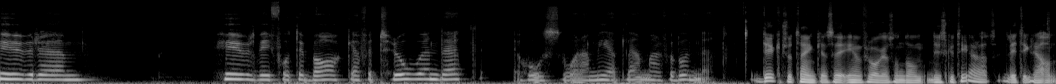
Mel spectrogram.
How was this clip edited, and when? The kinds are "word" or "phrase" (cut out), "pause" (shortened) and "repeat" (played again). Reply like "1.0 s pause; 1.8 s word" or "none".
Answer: 2.5 s word; 6.6 s word; 7.8 s phrase; 9.3 s word

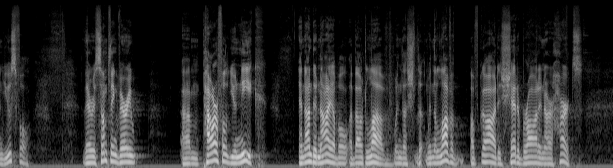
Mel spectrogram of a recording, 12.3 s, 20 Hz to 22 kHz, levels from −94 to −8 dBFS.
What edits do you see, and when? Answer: none

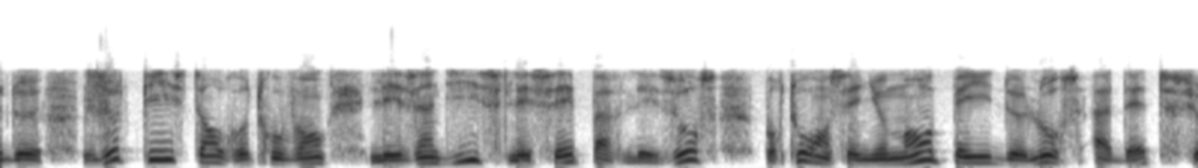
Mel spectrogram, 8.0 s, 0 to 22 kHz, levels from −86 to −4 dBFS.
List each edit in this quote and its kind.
none

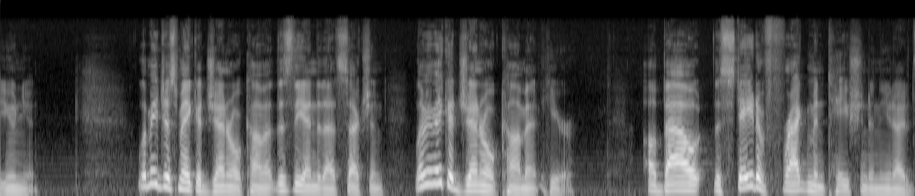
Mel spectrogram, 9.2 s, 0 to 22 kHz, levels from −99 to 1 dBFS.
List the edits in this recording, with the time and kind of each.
none

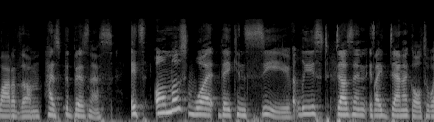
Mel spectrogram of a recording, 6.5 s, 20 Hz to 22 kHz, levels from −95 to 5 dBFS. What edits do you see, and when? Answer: 0.9 s word; 2.8 s word; 4.4 s word; 5.0 s word; 5.6 s word

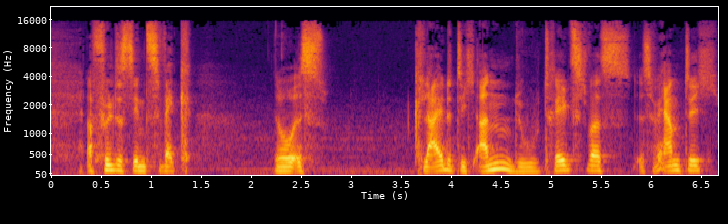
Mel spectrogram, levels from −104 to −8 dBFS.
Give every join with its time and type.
none

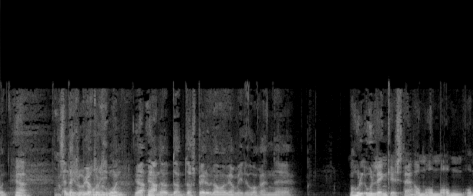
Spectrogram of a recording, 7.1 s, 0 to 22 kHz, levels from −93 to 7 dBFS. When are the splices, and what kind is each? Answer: none

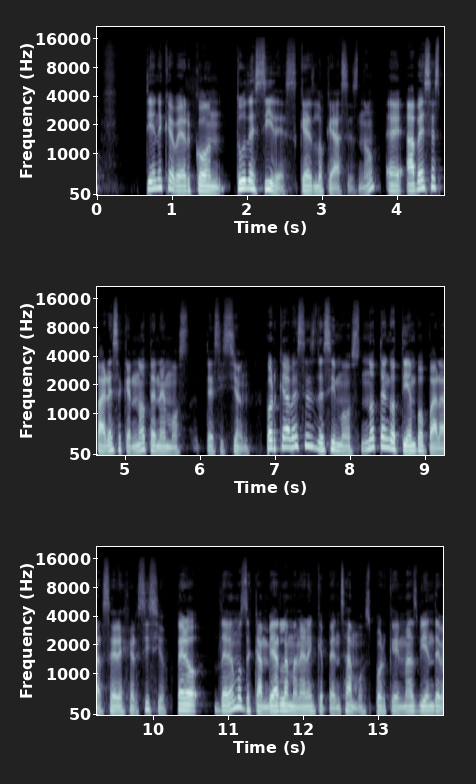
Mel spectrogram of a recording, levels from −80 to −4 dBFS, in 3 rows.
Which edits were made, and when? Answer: 1.8 s pause; 3.8 s pause; 10.3 s pause

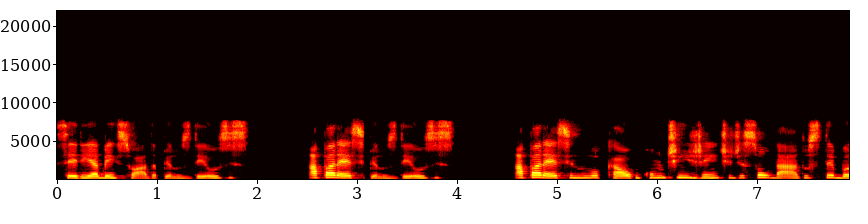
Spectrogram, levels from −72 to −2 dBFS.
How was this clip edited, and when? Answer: 3.1 s repeat; 5.8 s word

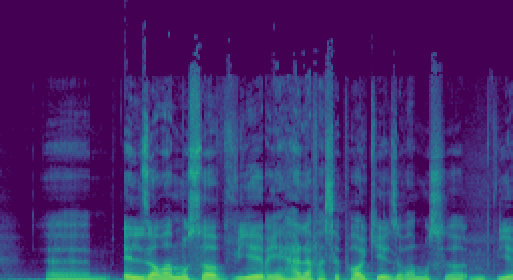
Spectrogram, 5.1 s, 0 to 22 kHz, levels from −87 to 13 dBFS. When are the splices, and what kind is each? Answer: 2.6 s word

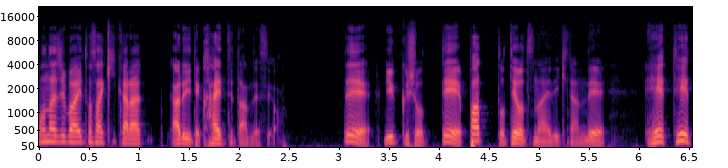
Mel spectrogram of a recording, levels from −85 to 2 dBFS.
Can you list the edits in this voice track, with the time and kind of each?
3.4 s pause

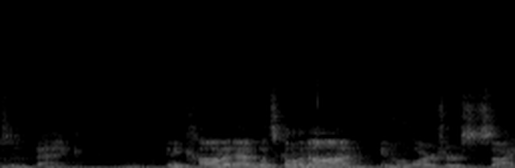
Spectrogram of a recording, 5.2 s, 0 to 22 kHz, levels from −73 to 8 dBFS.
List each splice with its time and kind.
2.3 s word

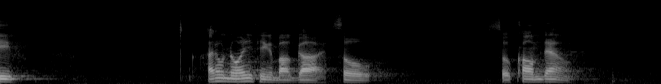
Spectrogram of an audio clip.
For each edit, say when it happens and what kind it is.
3.3 s pause

